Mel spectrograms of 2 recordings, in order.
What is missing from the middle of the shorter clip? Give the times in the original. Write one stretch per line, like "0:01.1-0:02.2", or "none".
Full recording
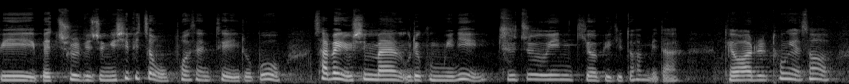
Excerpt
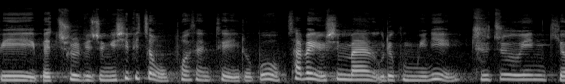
0:02.9-0:03.1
